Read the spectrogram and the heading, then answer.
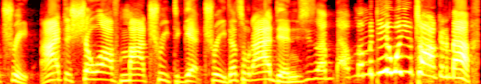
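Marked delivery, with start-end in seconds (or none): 3.4-4.8 higher, louder and fast, a hammed-up woman's voice; high mock Aunt Bam. Aunt Bam asking Madea in a high, fast voice. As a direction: squeal it out in disbelief.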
